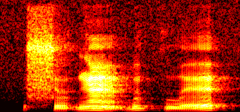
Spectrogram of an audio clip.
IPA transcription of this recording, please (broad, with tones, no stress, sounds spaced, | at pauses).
s ʊ˩˧ ɡ æ̃˥˩ ɓ ʊ˥˧ kʷ w ə˨˥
